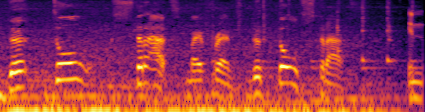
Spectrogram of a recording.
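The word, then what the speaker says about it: Tolstraat: It's pronounced the Tolstrad, my friend.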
